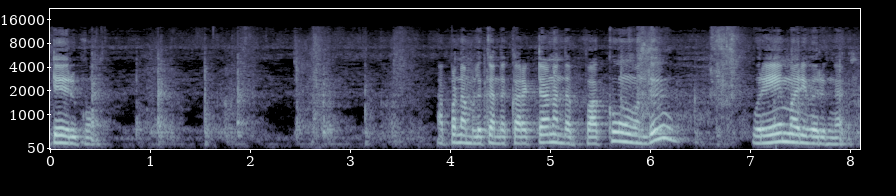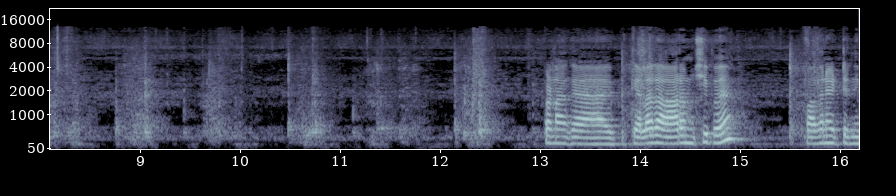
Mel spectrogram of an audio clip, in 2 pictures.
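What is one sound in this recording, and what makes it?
A wooden spatula scrapes and squelches through thick paste in a metal pan.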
